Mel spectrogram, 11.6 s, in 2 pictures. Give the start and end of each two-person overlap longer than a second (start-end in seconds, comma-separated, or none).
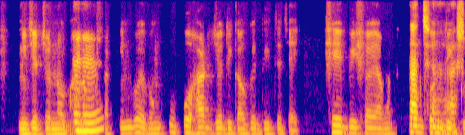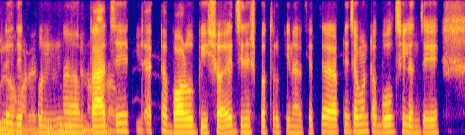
5.2-7.6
